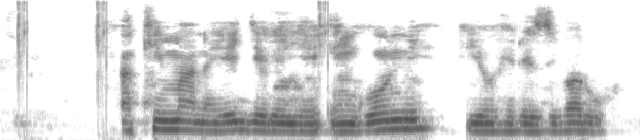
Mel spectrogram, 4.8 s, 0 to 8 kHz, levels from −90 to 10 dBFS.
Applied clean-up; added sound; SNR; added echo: neural mask model Resemble Enhance denoiser.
